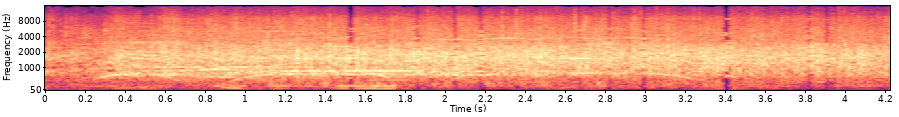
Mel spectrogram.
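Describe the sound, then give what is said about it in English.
A crowd applauds steadily for about four seconds, a dense wash of many hands clapping at once, loud and sustained with no clear individual beats, and a faint murmur of voices beneath. “We had a deal, no clapping.”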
